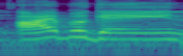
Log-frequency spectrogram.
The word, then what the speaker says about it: ibogaine: The ibogaine, is that how you say it?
